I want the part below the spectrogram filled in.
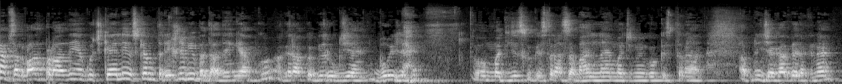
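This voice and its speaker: A woman's voice: mid-range voice, creaky, roomy sound. A woman giving an instructional lecture on how to give sermons, explaining step by step and often checking in with her listeners. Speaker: religious teacher.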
